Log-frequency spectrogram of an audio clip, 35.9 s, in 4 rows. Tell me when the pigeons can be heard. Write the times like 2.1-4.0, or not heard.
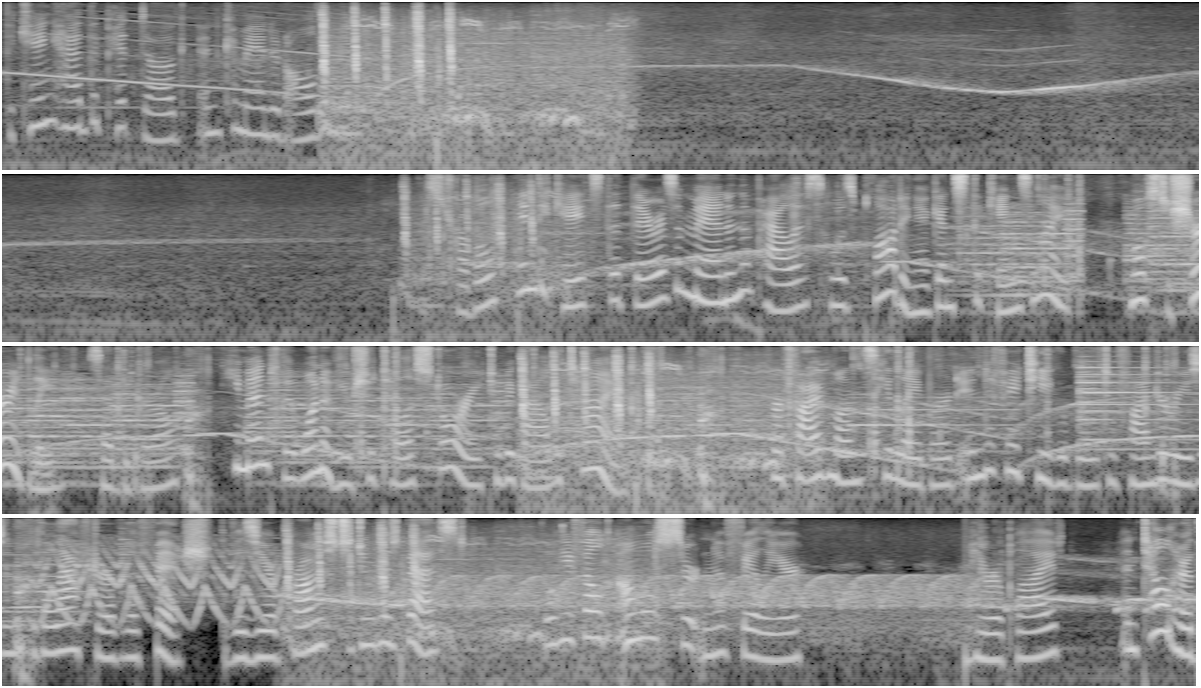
2.4-4.8, 11.9-13.5, 21.8-24.2, 29.0-31.9.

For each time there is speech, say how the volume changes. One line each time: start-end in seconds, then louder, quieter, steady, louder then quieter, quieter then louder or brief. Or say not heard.
0.0-2.6 brief
12.1-22.8 steady
23.7-33.1 steady
34.1-35.8 brief.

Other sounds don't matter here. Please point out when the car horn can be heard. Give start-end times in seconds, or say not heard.
not heard.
